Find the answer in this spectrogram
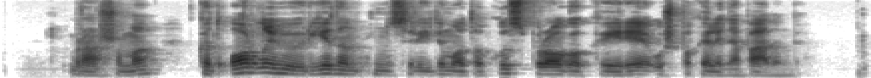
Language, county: Lithuanian, Kaunas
